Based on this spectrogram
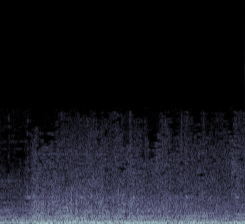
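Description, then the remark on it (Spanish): A sustained, loud rumbling blast fills the whole clip, a dense low roar with crackling debris noise that never lets up: an apartment in Leganés being blown up by seven entrenched suspected terrorists after GEO officers broke down its door. “Pero estos, en lugar de entregarse, hacen estallar el piso.”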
